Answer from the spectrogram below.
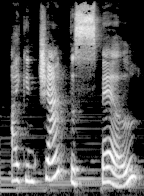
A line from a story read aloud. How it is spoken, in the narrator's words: she murmured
